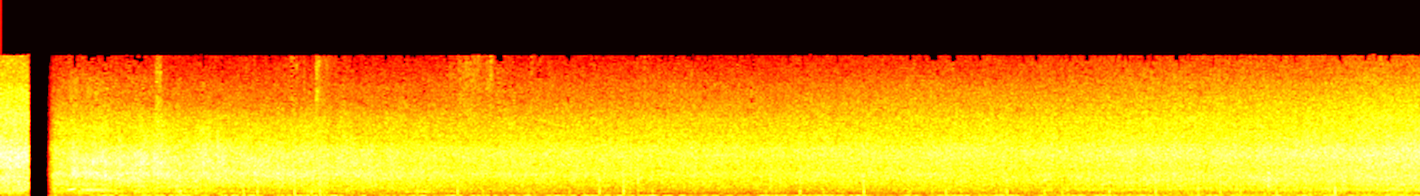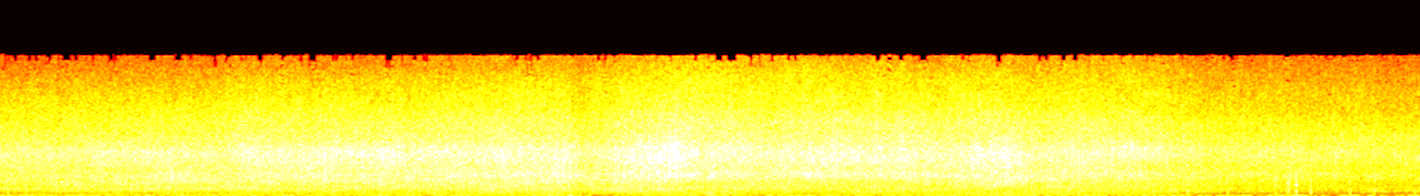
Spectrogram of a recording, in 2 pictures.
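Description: Steady rush of a waterfall, falling water making an even, unbroken noise, cut off for a split second just after the start.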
